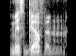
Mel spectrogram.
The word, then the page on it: misgovern: British English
